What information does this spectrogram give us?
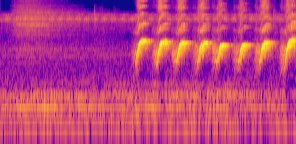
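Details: Asian fairy-bluebird, known locally as cucak biru, gives a fierce 'gacor' lure song to stir up rival birds. Low background hum at first, then eight loud, evenly spaced upward-slurred notes.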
